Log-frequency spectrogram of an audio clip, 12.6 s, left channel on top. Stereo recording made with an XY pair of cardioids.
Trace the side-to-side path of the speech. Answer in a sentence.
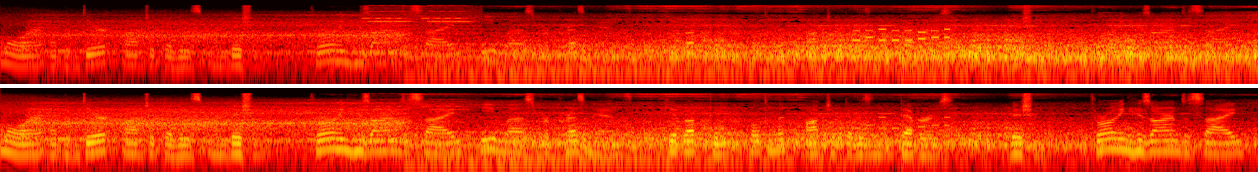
You can hear the speech stay put.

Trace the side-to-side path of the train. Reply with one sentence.
In this clip you hear the train move from right to left.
